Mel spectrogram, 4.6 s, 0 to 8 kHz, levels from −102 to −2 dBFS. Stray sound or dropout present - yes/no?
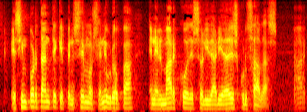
yes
